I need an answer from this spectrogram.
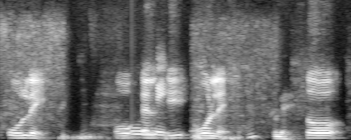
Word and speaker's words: ole: Following accented syllable. So this accent is called ole.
